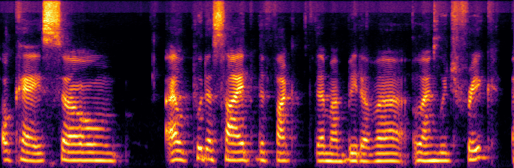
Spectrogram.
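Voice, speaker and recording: Speaking at a fairly slow pace with a non-native accent, a woman keeps a monotone, flat intonation and very even loudness. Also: fairly low pitch for a woman. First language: not English. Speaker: doctoral researcher. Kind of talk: panel interview.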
